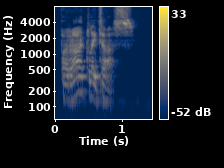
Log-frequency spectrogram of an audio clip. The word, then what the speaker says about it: Parakletos: Parakletos. Parakletos. Parakletos. Parakletos. Or parakletos. Parakletos. That's I, I stress the lay there.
